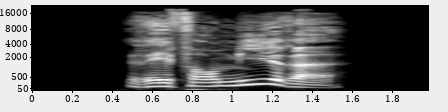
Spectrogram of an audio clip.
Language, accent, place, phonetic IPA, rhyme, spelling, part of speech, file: German, Germany, Berlin, [ʁefɔʁˈmiːʁə], -iːʁə, reformiere, verb, De-reformiere.ogg
- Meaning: inflection of reformieren: 1. first-person singular present 2. singular imperative 3. first/third-person singular subjunctive I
